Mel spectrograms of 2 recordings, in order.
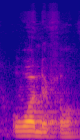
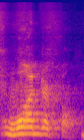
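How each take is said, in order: First: Said in the usual way. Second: Loud, high delighted cheer. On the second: Real, not acted.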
